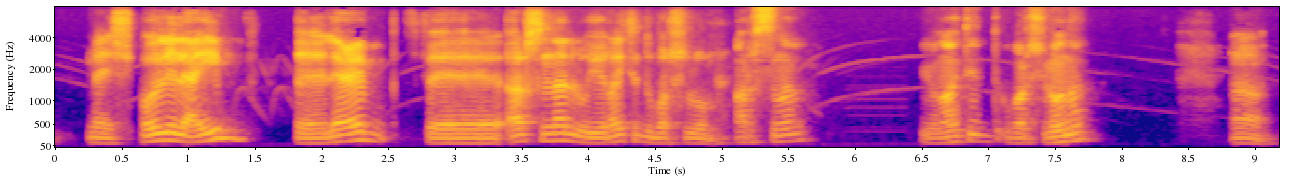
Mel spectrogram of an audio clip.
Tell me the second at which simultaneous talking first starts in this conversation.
none

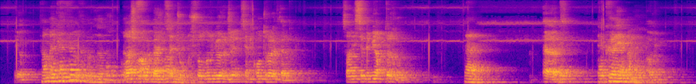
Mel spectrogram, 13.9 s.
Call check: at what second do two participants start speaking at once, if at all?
2.4 s

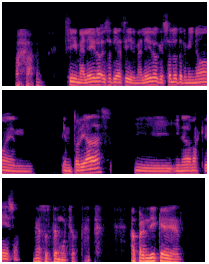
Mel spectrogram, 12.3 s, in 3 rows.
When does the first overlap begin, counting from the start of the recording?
none

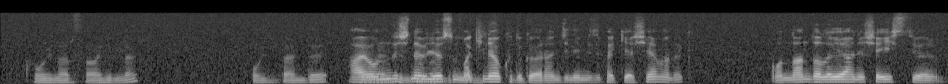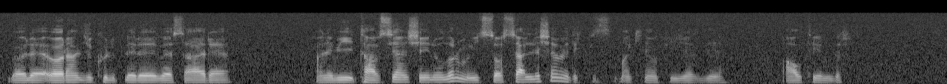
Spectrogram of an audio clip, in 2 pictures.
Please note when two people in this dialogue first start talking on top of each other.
3.5 s

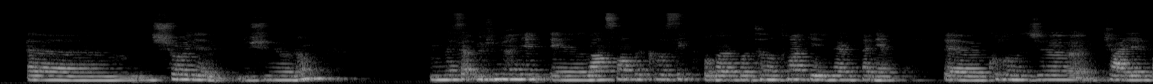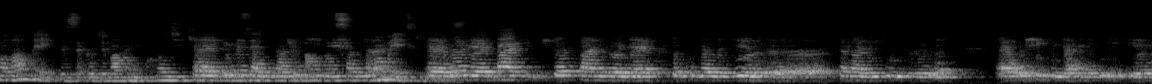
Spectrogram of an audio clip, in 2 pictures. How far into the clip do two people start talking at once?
13.4 s

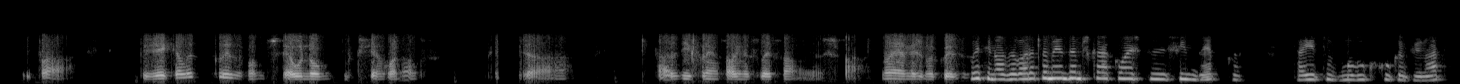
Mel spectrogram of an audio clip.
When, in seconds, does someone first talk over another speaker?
none

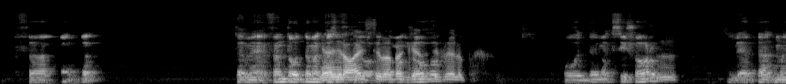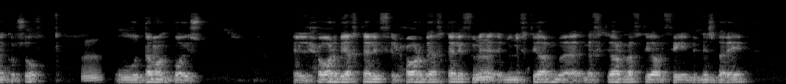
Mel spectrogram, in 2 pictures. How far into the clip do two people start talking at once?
3.2 s

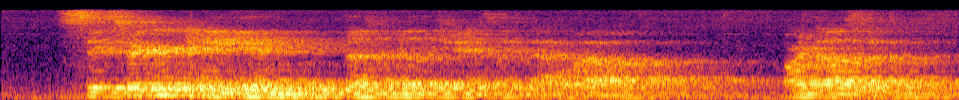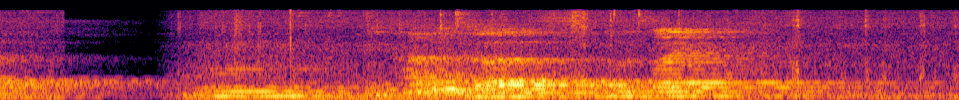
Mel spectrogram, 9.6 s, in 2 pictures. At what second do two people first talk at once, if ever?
none

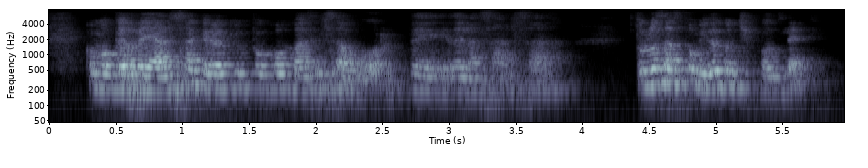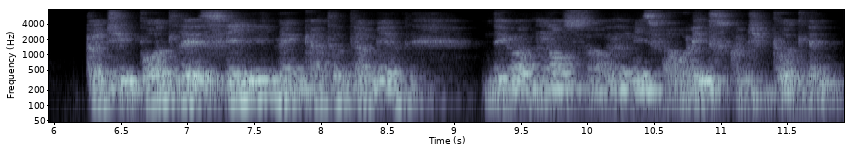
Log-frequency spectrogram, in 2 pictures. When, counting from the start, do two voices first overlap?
none

